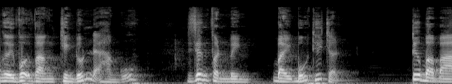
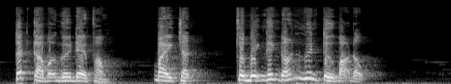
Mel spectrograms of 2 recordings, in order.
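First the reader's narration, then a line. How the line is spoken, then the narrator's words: Old woman, raised voice. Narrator (Vietnamese): Tư bà bà cao giọng nói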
